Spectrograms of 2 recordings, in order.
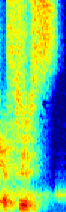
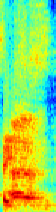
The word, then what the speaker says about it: Asus: I've got to admit, in comparisons to, because I'm an Asus or Asus man, my Asus, not Asus. Asus. Americans say Asus. Asus. It's Asus.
